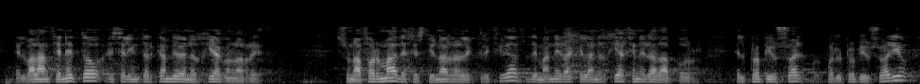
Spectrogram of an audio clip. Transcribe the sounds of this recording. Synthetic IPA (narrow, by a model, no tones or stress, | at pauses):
e̞lβalanθe̞ne̞t̪o̞ʔe̞se̞lint̪e̞ɾkambjo̞ð̞ene̞ɾxiako̞nlare̞̰ð | esunafo̞ɾmaðe̞xe̞st̪jo̞naɾlaele̞k̚t̪ɾiθiðaððe̞mane̞ɾake̞laene̞ɾxiaxe̞ne̞ɾað̞apoɾ | popspo̞ɾe̞lpɾo̞pjousuwaɾjo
